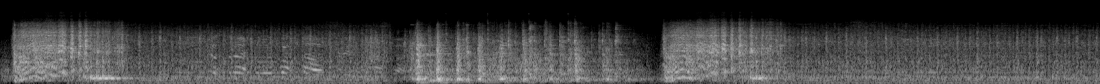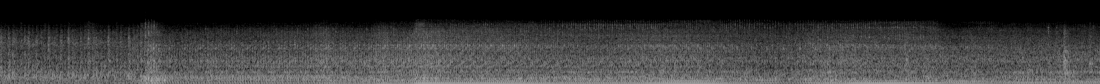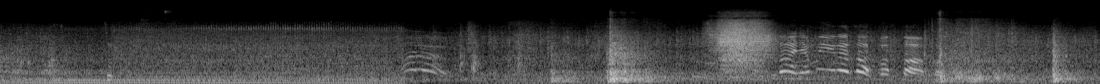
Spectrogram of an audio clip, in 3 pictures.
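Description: A heavy truck's diesel engine starts a little under halfway through and runs with its speed stepping up and down, then stops a few seconds before the end.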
